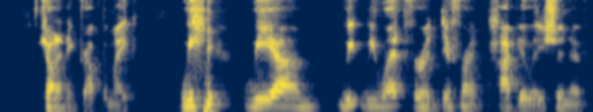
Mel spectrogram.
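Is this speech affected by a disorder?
No.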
